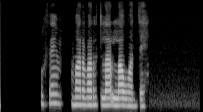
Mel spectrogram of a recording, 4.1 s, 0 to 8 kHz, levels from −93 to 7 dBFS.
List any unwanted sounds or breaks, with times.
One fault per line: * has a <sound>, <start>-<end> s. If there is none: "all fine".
all fine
